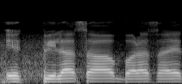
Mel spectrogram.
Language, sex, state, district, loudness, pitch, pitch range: Hindi, male, Bihar, Vaishali, -18 LUFS, 135 Hz, 130-140 Hz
